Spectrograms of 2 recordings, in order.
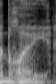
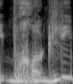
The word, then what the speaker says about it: Broglie: Et eh oui, parce que si on dit Broglie pour la commune, on prononce Breuil pour le nom de famille, car les habitants n'ont plus s'accoutumer à la prononciation italienne en usage dans le monde politique et aristocratique.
